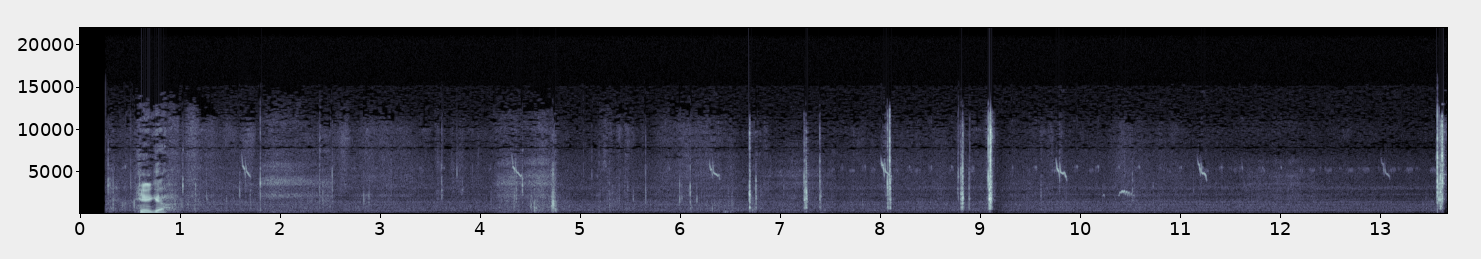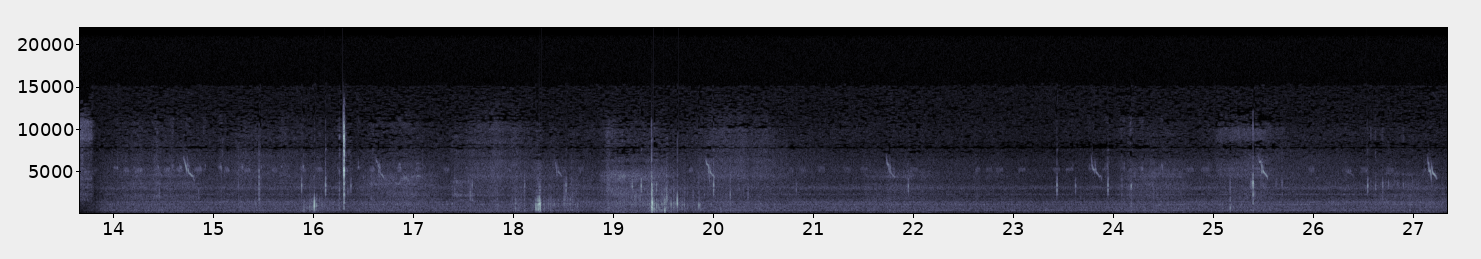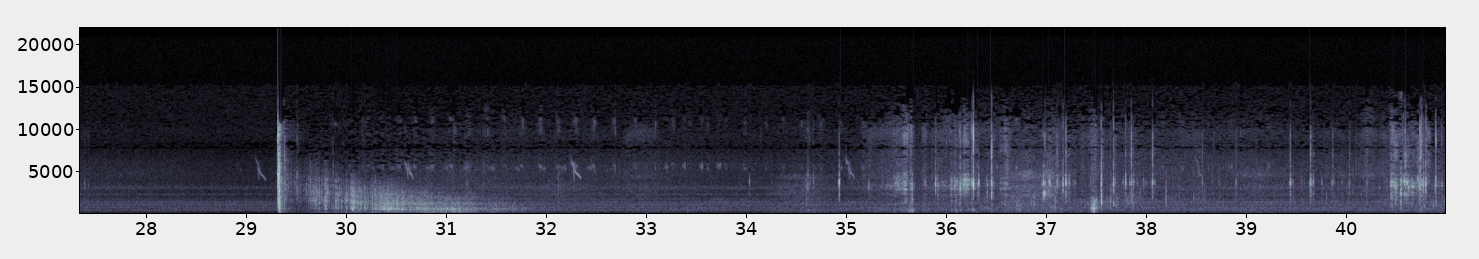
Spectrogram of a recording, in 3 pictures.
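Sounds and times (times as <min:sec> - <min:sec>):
rifle shot: 0:29.3 - 0:31.8.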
